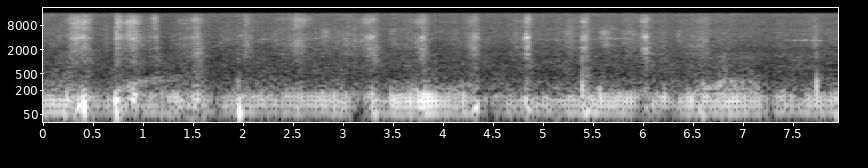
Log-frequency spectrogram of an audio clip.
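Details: Pet cat Phoenix purring during a scratching massage with fake nails indoors; a deep, even rumbling purr runs throughout, overlaid by crisp, rhythmic scratching sounds of nails on fur.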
